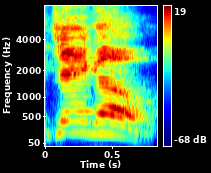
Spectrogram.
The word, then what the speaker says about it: Django: So check out D Django. And I did watch the movie, and I still don't understand why the D is silent.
